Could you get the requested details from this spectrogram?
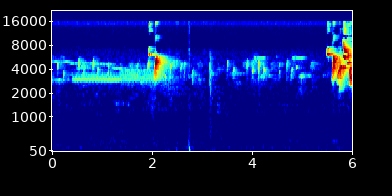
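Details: A European goldfinch holds a thin high tone, then adds scattered twitters, with a single sharp click midway and a loud burst of twittering chatter at the end.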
